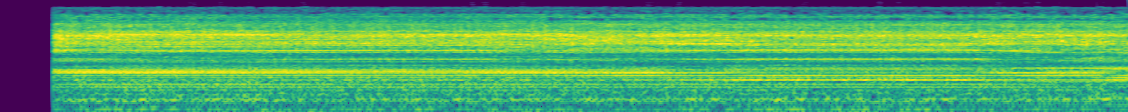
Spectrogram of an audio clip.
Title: Compresser foulty abnormal sound #hvac #youtubeshorts #hardwork #actechnician #acrepair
